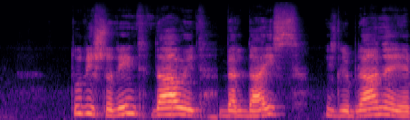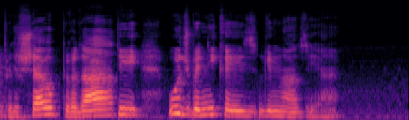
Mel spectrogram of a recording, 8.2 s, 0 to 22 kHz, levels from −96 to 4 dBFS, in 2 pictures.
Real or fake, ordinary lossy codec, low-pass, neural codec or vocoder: fake; none; 19.8 kHz; vocoder, 44.1 kHz, 128 mel bands every 256 samples, BigVGAN v2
